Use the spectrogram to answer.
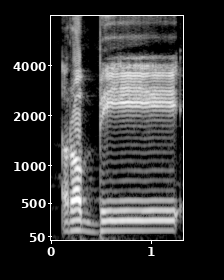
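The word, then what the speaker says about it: رَبِّي: রব্বি এক আলিফ টান দিবেন। আল্লাহুম্মা আনতা রব্বি লা ইলাহা লা ইলাহা ইল্লা আনতা।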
